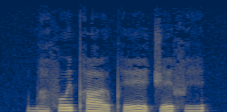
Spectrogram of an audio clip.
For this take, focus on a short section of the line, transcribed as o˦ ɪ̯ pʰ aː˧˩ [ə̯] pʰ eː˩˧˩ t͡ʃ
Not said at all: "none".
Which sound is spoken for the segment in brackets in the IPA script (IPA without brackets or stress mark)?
ə̯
